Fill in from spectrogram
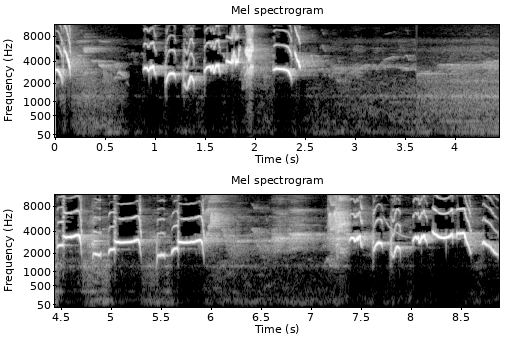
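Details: Kacer, the Oriental magpie-robin, singing as a lure for a reluctant house bird. Three bursts of bright, clear whistles and quick slurred notes are separated by quieter gaps with faint background hiss.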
